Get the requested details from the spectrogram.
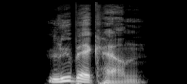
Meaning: dative plural of Lübecker
- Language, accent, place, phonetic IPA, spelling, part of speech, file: German, Germany, Berlin, [ˈlyːbɛkɐn], Lübeckern, noun, De-Lübeckern.ogg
